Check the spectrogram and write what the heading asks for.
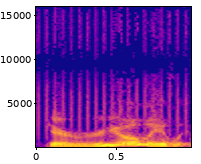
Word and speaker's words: garrulity: I can't even say the word now. My tongue's twisted. Garrulity. How do you say that? Garrulity. There you go.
